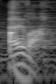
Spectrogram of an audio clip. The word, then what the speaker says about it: over: If you want to say something is done, something is over, you don't say over, you say over.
